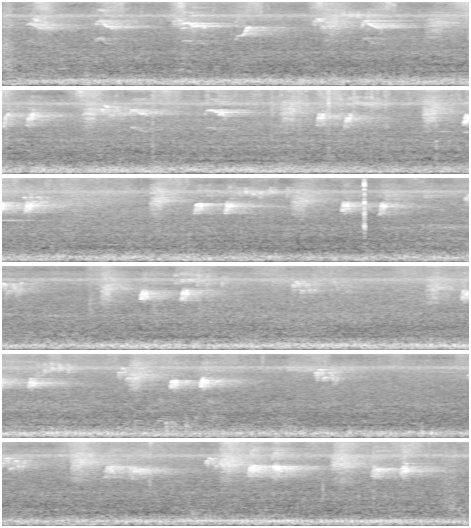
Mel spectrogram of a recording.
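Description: Repeated short, high-pitched bird chirps, one or two a second, over a steady low rumble.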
